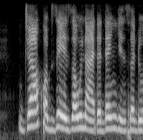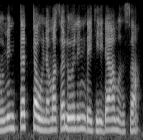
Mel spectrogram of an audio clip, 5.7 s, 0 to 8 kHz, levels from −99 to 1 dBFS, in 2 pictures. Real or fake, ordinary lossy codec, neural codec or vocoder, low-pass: fake; Opus, 64 kbps; codec, 16 kHz, 4 kbps, FreqCodec, smaller model; 7.2 kHz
